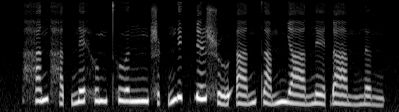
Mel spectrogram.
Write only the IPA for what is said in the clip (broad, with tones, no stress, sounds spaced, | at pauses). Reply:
h a˧˥ n h a˨˩ t̚ n e˧˥ h u˧ m t̪ʰ u˧ ə̯ ŋ ə˧ ŋ ʂ ə˨˩ k̚ ŋ e˦˥ k̚ ɗ e˧˥ ʂ u˨˩˨ ʔ a˨˩˦ n t̪ a˨˩˦ m ɲ aː˨˩ n e˨˩ ɗ aː˨˩ m n ə˨˩ ŋ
